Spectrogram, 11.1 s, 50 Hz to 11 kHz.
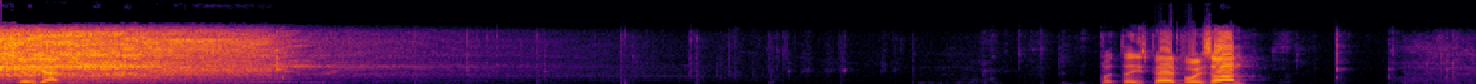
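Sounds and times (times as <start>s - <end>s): power joiner and dust extractor running: 0.0s - 4.7s
faint clicks and rustles: 4.0s - 8.2s.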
